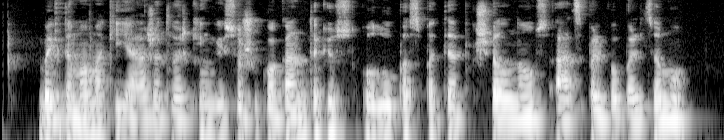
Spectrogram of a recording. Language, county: Lithuanian, Vilnius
